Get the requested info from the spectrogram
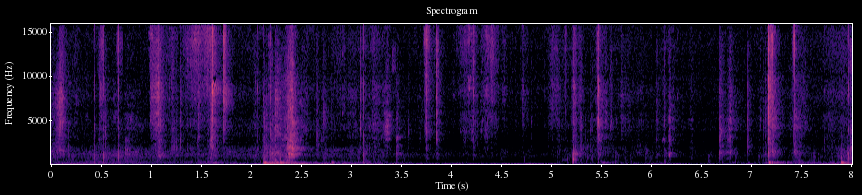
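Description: Faint rustling and scattered clicks of a trading-card box and its packs being handled and opened, with a dull thump about two seconds in.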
